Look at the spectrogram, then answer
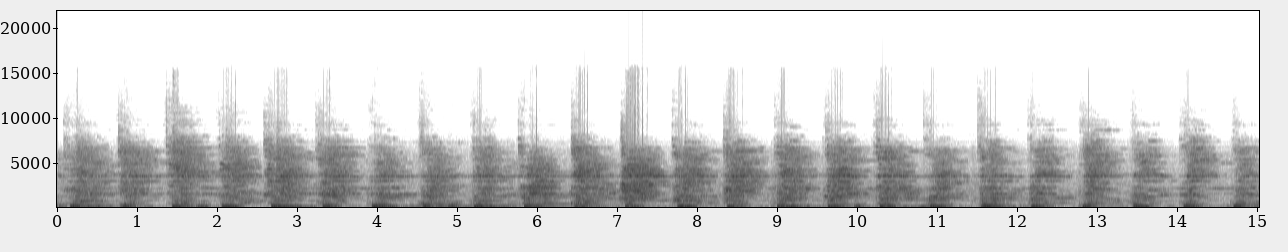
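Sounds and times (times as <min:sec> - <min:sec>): drum beating: 0:00.0 - 0:15.0
gongs and cymbals striking: 0:00.0 - 0:15.0.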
